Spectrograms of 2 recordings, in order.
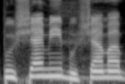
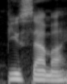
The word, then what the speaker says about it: Buscema: So you think Buscema, but no, it's Buscema.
